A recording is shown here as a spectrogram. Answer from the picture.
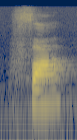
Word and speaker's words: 发: The pronunciation is very similar to that of fa, which means getting wealthy, like this is fa, this is ba, this is fa.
